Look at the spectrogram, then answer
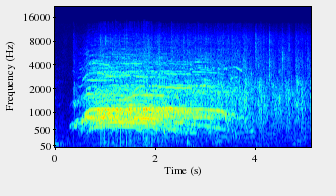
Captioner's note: applause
